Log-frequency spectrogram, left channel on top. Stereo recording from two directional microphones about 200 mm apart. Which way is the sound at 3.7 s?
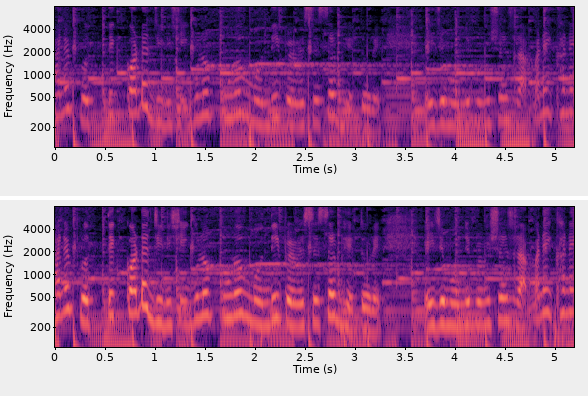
Centre (ahead or behind).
